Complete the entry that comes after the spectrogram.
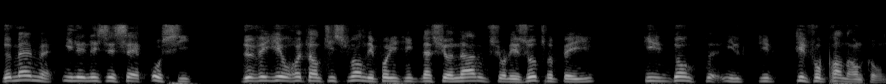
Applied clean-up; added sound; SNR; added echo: neural mask model DeepFilterNet 3.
